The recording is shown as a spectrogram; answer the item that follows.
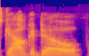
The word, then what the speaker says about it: Gal Gadot: Gal good I, don't I don't know how to pronounce Gal Gadot. Okay, Gal Gadot, Gal Gadot. Apparently they say it's Gal Gadot.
